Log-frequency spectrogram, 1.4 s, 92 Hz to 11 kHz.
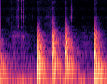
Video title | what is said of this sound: DI JUAL CEPAT!! CANTER 2019 PS 125 HD ORISINIL HARGA MAHAL TAPI TIDAK BUAT KECEWA!!! | masih kaleng brengbreng ya teman-temannya masih ori semua belum pernah dicat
